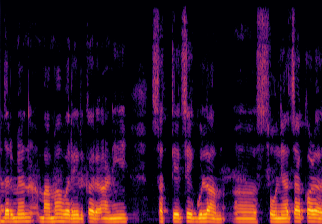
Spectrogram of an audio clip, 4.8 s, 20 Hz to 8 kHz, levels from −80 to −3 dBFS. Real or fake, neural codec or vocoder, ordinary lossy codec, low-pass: real; none; none; none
